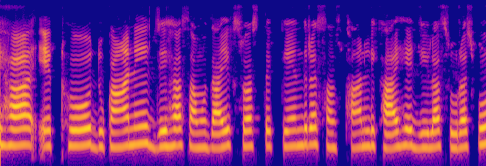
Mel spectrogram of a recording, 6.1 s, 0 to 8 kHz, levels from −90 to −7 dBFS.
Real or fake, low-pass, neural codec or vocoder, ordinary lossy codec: real; 7.2 kHz; none; none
